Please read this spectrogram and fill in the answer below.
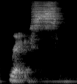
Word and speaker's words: race: to that c right it makes it say this sound so we give it the rainbow or bridge s and then we have a long a so that word is pronounced race all right and then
